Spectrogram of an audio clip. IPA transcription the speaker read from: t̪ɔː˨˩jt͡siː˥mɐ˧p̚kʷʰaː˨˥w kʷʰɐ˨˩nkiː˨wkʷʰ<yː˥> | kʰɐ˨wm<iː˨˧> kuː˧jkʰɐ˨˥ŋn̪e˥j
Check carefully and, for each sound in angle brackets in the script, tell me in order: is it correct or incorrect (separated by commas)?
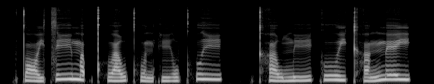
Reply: incorrect, correct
